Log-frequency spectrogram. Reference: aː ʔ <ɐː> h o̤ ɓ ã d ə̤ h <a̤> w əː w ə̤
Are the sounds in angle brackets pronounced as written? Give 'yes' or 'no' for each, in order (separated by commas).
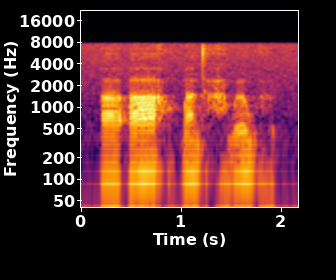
no, yes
